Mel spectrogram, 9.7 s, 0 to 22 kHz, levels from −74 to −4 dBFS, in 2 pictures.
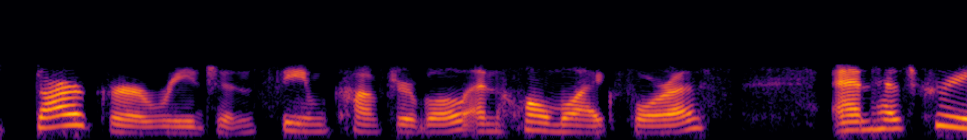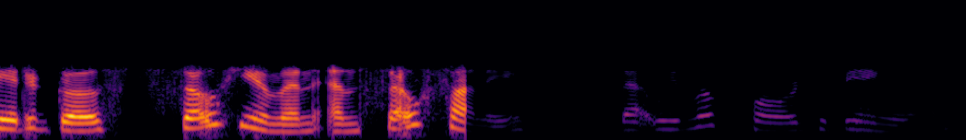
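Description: From the start, the speech carries the signature of the G.729 codec. Its band is squeezed to a telephone line of roughly 250 Hz to 3.6 kHz, with nothing above 3.7 kHz, so sibilants lose their edge. The damage is plainly audible: a rough, slightly synthetic texture that fits an 8 kbit/s stream rebuilding each short frame from a vocal-tract model and a few pulses. On a spectrogram the energy stops at a hard ceiling near 3.7 kHz, and the harmonics look smeared.

At 7.16 s the speech drops out abruptly and stays out to the end of the clip. This is an audio dropout to a faint residue: the signal isn't silenced but falls to a faint leak about 30 dB below its normal level, which points to the wanted feed likely being lost while the path after it stayed live. The waveform shows a sudden collapse to a thin sliver rather than a taper. On a spectrogram a vertical edge gives way to a dim, low-level trace.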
